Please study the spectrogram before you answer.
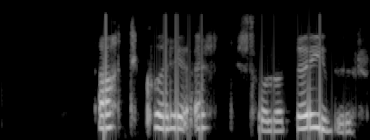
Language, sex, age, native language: Icelandic, female, 7, Icelandic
